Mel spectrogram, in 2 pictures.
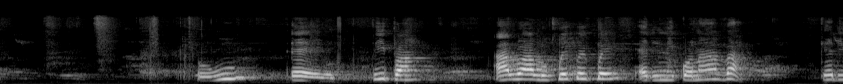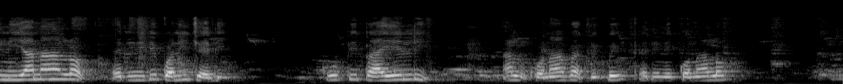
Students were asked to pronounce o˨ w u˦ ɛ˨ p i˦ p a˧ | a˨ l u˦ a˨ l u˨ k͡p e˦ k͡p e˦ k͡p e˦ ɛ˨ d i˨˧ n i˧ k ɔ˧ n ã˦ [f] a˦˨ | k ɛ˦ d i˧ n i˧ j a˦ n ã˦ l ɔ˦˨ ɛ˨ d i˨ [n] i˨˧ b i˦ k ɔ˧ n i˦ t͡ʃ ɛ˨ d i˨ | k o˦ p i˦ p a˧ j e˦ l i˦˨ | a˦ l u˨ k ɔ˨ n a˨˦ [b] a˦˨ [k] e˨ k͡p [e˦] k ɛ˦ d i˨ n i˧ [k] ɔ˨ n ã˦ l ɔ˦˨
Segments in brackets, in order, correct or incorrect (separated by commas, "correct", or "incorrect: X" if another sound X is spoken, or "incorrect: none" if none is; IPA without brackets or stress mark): incorrect: v, correct, incorrect: v, incorrect: k͡p, correct, correct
